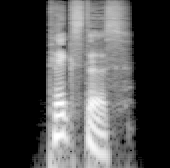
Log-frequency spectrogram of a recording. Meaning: genitive singular of Text
- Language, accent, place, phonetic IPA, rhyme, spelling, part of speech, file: German, Germany, Berlin, [ˈtɛkstəs], -ɛkstəs, Textes, noun, De-Textes.ogg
